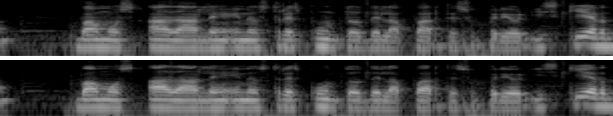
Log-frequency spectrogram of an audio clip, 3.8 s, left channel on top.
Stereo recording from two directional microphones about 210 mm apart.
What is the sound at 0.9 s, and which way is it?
Speech, 5° right (ahead or behind).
